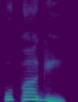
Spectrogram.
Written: ಉಪ್ಪಿಕ್ಕು

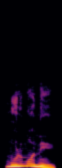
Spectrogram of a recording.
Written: ಮುಳ್ಳುಮೊನೆ

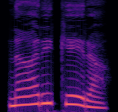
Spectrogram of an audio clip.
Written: ನಿರಾಕಾರ

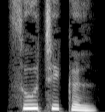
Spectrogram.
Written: ಸೂಚಿಕಲ್ಲು

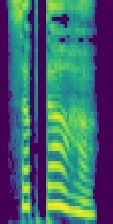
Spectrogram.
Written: ಸಪ್ತಾಹ

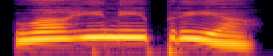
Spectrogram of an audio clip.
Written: ವಾಹಿನೀಪ್ರಿಯ

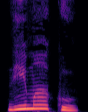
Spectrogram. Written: ಧಿಮಾಕು

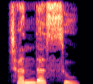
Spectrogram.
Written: ಛಂದಸ್ಸು

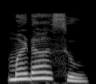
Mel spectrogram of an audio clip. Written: ಮಡಿಸು

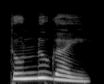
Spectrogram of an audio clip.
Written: ತುಂಡುಗೈ

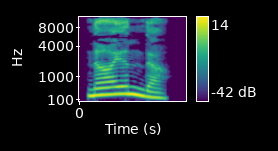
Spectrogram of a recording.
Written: ನಾಯಿಂದ

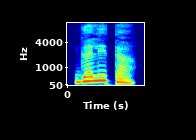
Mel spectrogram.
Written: ಕಲಿತ

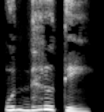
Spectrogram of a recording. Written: ಉದ್ಧೃತ

